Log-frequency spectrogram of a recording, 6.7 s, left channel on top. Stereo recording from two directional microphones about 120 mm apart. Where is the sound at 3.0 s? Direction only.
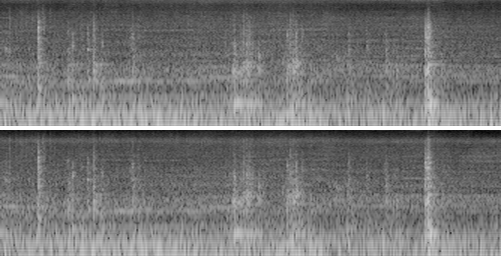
30° left (ahead or behind).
